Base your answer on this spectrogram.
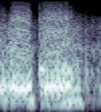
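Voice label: Speech Sound Russian Common Allied Flight; AirDefence; Vulcan; DCS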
